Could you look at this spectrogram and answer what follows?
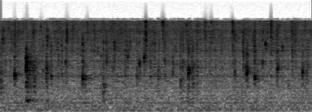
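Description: Crab rangoons deep fry in hot oil with a steady, close crackling sizzle, dotted with small pops and brief stirring clinks, and no one speaks.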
